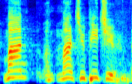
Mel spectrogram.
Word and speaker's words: Machu Picchu: what, how do you say that? Machu Picchu. There you go.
